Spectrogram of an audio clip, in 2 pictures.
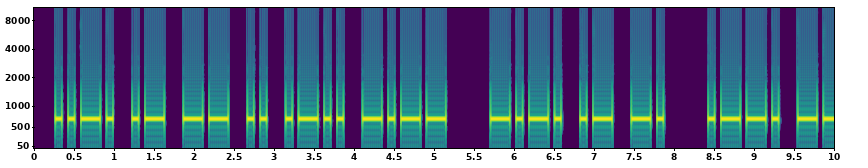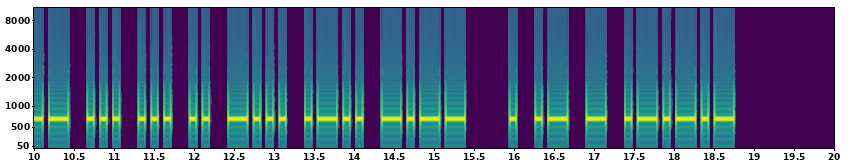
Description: Morse code, heard as a keyed tone, about 15 wpm, 700 Hz. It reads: FAMILY CAN POSSIBLY EAT.
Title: Sentences from Top 1300 Words 15wpm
